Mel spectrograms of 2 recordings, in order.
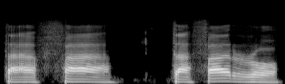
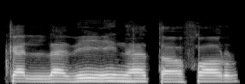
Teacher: ta jadi to, fa jadi fo.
